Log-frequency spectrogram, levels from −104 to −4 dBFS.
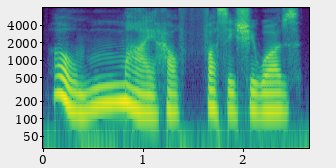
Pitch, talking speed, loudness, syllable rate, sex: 155 Hz, 135 wpm, -18 LUFS, 2.9 syllables/s, female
